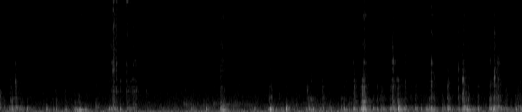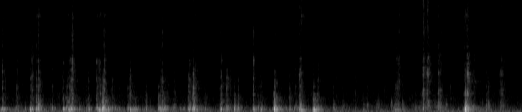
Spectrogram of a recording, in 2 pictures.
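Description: Small screwdriver turning a terminal screw on a lamp socket: a run of small irregular clicks and scrapes of the blade in the screw head, busier through the middle, with one sharper click near the end.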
